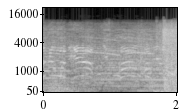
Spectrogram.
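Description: Men shouting amid a bombardment, then an artillery shell bursts in the water near the end: a sudden loud blast whose rumble carries on.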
